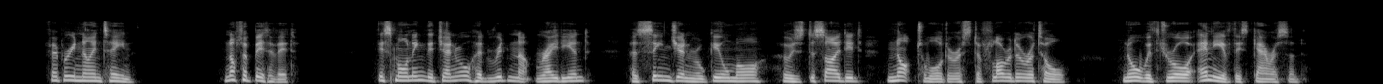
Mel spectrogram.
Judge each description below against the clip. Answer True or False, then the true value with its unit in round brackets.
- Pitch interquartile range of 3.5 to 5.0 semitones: True (4.0 semitones)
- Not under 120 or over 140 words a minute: False (155 wpm)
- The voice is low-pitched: False (155 Hz)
